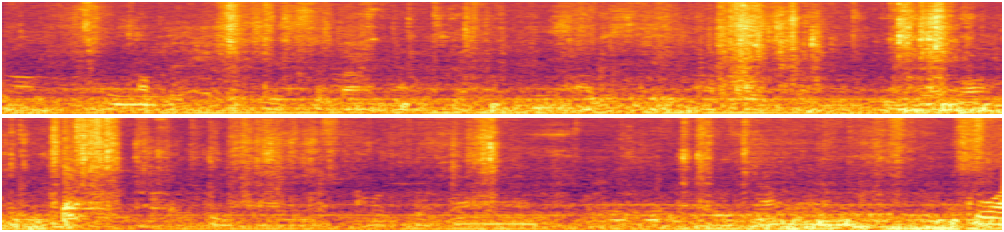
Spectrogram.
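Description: Eurostar high-speed train rolling, heard inside the carriage: a steady low rumble with a faint steady whine at times and occasional sharp clicks, under indistinct passenger chatter.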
